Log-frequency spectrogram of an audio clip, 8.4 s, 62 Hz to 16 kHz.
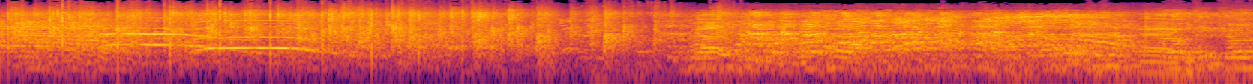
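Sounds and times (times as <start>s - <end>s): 
audience cheers and whoops: 0.0s - 2.5s
audience applause: 0.0s - 7.1s
crowd voices: 0.0s - 8.3s
laughter: 2.8s - 8.3s.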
